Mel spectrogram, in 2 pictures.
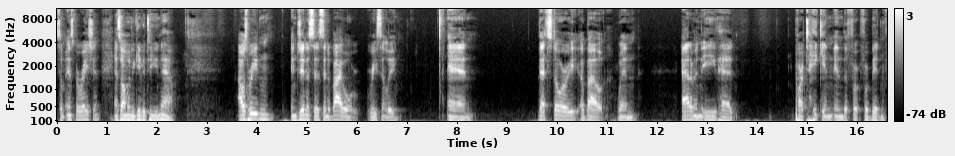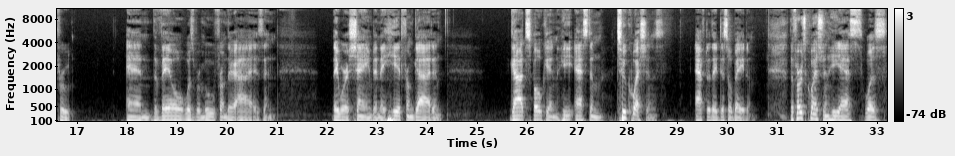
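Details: Mild, self-reported stuttering in an adult male podcast host, who says it can be heard in his speech.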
